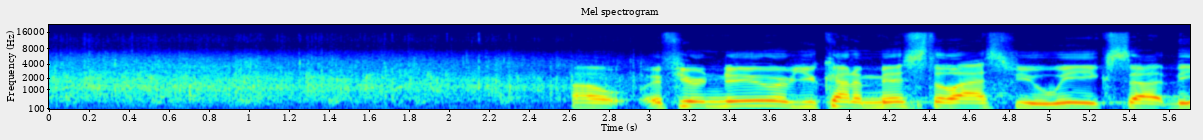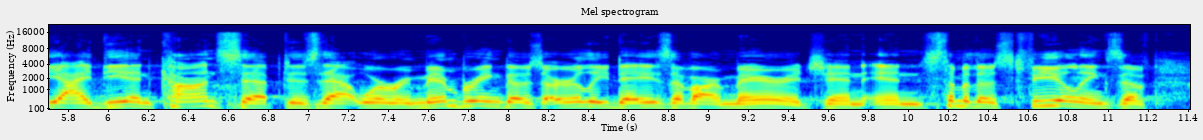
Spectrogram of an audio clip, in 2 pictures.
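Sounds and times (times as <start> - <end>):
crowd applauding: 0.0 - 3.1
speech: 2.6 - 11.3.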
